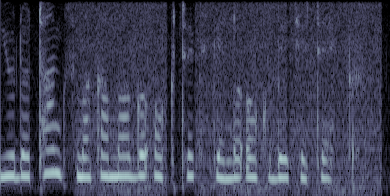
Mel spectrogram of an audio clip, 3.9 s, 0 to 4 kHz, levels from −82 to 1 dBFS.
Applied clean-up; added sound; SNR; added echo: none; Ocean / Boat, Water vehicle; 15 dB; none.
